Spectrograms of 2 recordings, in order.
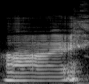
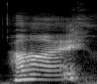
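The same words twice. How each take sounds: First: The greeting sounds glum and unenthusiastic. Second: The greeting sounds somewhat more cheery.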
